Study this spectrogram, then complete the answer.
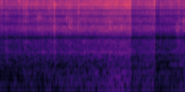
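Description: Hot oil sizzling as a ginger tempering (bhagar) is poured over nihari, a steady bright crackling fry with a few sharper pops, fairly quiet and without talk.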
